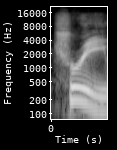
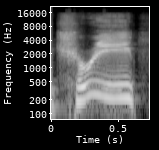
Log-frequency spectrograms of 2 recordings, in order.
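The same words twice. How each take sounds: First: CH sound at the start of tree; tree as "chree". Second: Said in the usual way. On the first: Shown as a demonstration. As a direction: blur the T of tree into CH. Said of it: "pronounced more like tree". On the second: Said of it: "the T in".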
